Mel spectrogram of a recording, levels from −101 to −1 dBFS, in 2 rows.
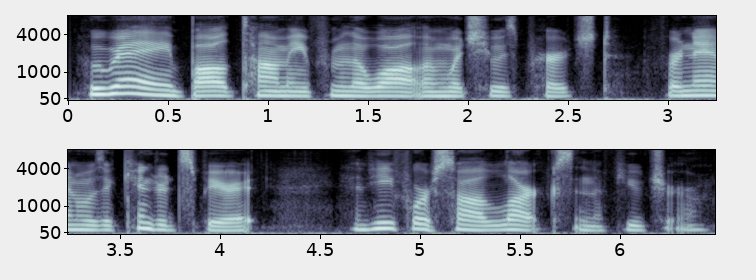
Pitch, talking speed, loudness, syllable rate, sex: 165 Hz, 220 wpm, -18 LUFS, 6.2 syllables/s, female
